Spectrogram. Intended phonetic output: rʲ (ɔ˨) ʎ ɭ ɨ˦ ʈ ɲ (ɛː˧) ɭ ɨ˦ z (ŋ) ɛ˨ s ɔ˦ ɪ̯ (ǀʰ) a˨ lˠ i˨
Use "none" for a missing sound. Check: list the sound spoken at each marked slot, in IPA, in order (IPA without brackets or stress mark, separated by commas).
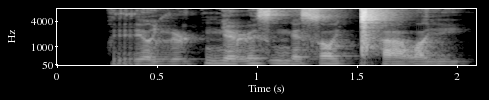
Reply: ɔ˨, ɛ˧, ŋ, ǀʰ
